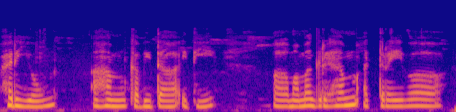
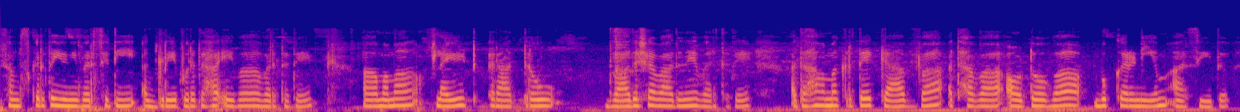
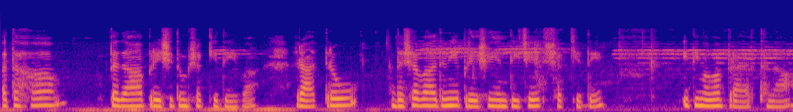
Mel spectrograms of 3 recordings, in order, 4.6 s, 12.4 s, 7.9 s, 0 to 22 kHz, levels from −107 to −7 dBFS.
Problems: constant background noise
